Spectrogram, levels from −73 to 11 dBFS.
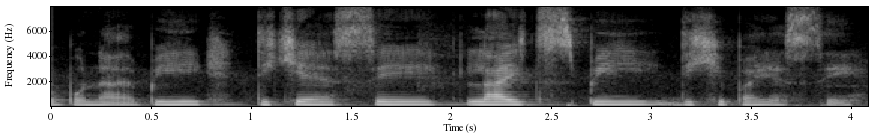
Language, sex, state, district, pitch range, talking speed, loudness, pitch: Nagamese, female, Nagaland, Dimapur, 185-195 Hz, 115 wpm, -17 LUFS, 195 Hz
